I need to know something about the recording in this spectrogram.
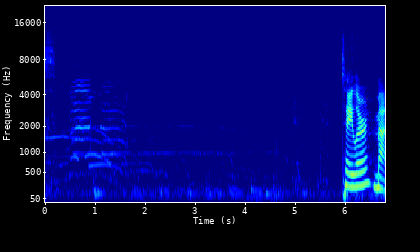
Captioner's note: cheers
